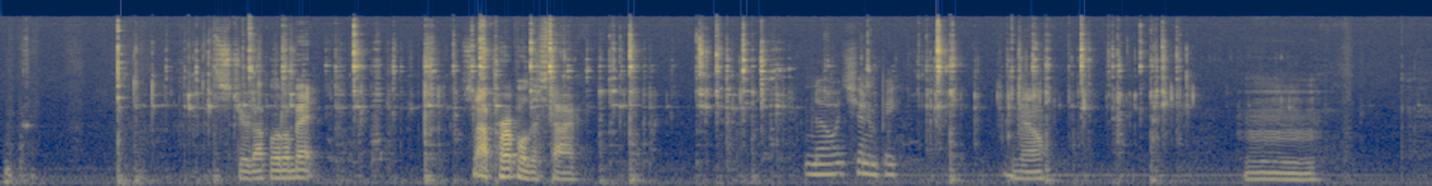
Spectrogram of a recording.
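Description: A bar spoon clinks against a glass as it stirs a drink.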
